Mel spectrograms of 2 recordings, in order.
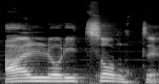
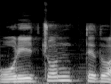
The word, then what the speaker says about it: orizzonte: all'orizzonte, sogno all'orizzonte. Z 두 개 발음은 오리쫀떼도 아니고 오리촌떼 아닙니다. 오리존떼 son 치읍 발음을 하다가 쌍치읍 발음으로 나가시면 되겠죠.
